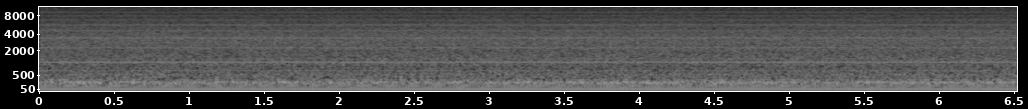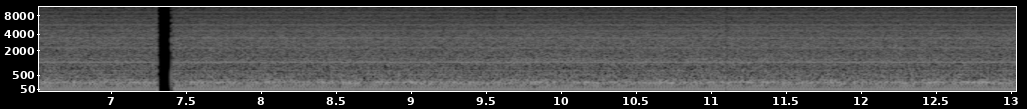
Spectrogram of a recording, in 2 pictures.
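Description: An airbrush hisses steadily as it sprays paint.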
